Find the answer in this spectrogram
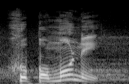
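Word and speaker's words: ὑπομονή: Mire, la paciencia viene de una palabra que se pronuncia hupomone.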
